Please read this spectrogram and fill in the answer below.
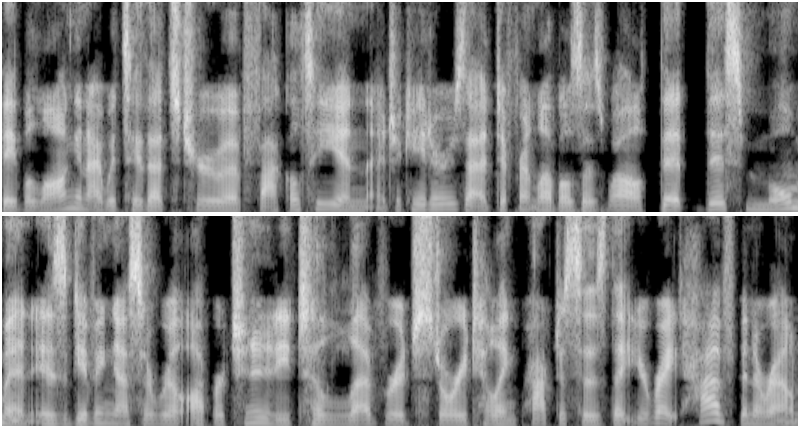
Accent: Canada; I'm Canadian

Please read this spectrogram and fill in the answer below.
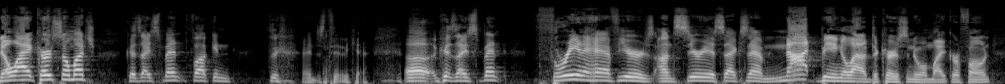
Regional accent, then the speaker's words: New Jersey, United States; I'm from Jersey and I'm Italian

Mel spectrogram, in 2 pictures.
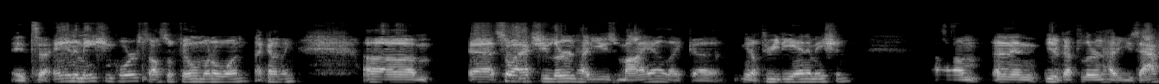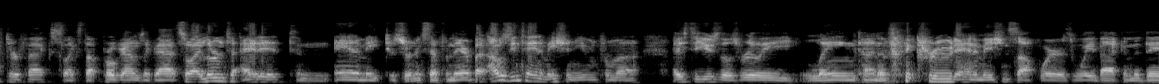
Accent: Toronto, Ontario, Canada; Um, in Toronto, Scarborough, actually.

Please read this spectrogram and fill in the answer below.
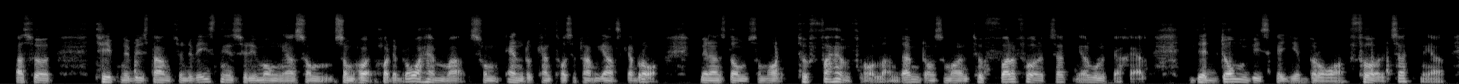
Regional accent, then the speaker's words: Jönköping, Jönköping County, Sweden; now in Stockholm, Sweden; Jag är ju född och uppvuxen i, i Jönköping och Småland

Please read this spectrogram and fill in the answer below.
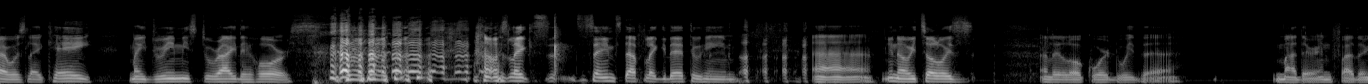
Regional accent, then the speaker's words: New York, United States; You know, we're like, we're from New York. We have everything.

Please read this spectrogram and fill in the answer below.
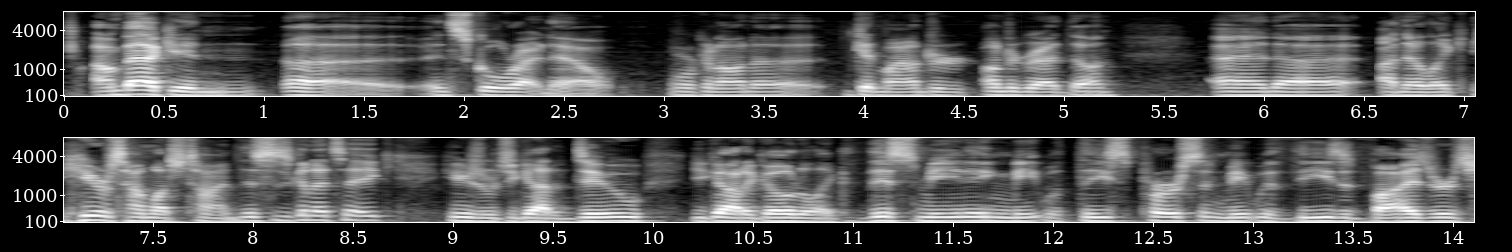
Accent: San Francisco, California, United States; I'm from San Francisco

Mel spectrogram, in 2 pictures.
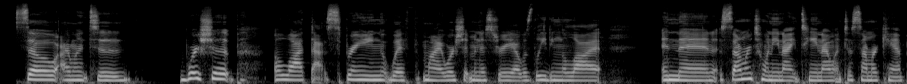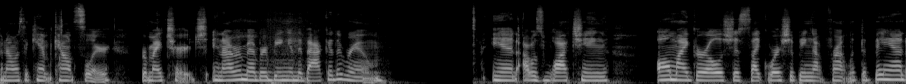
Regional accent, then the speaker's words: Alabama, United States; moved away as an adult; now in Murfreesboro, United States; My family moved to Alabama right before I started middle school

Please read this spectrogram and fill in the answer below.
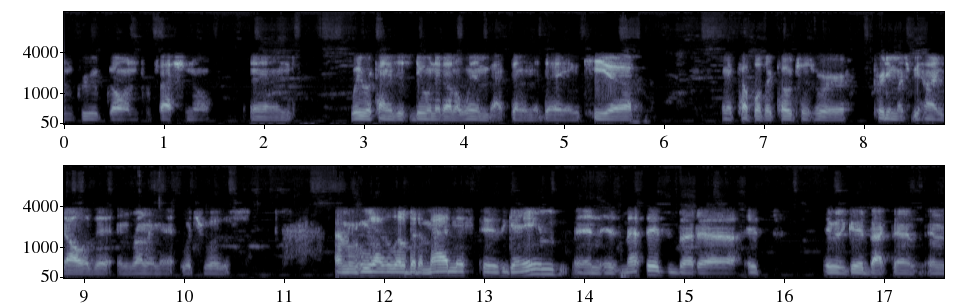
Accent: Wickliffe, Ohio, United States; moved away as an adult; also born or lived in Louisville, Kentucky; In a little town called Wickliffe, Ohio. It's about 15 minutes east of Cleveland

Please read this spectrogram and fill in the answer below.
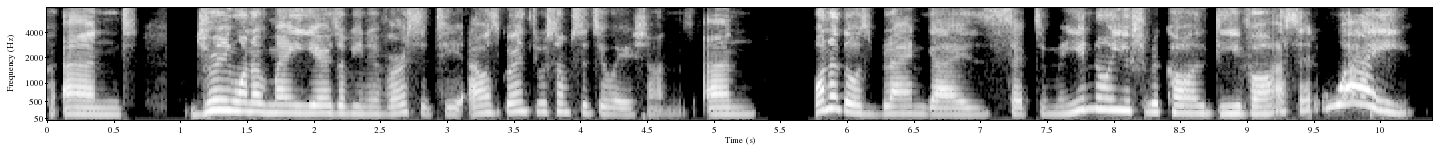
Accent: Kingston, Jamaica; I'm from Kingston, Jamaica in the Caribbean.

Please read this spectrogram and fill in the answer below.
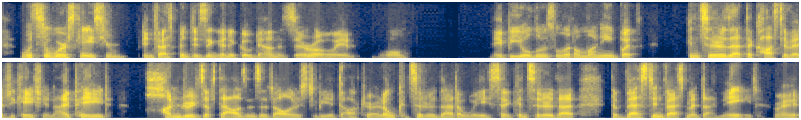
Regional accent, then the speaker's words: United States; being American

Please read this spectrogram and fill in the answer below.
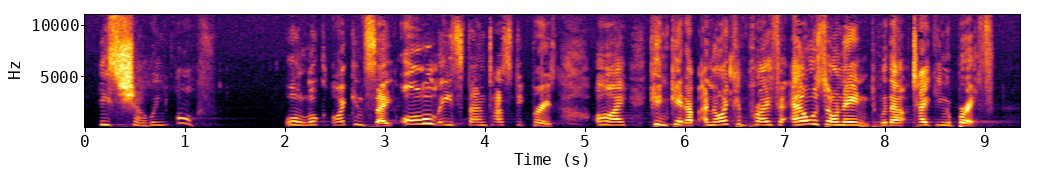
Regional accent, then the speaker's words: Melbourne, Victoria, Australia; growing up in Melbourne and being a chronic asthmatic and a very skinny, tiny child

